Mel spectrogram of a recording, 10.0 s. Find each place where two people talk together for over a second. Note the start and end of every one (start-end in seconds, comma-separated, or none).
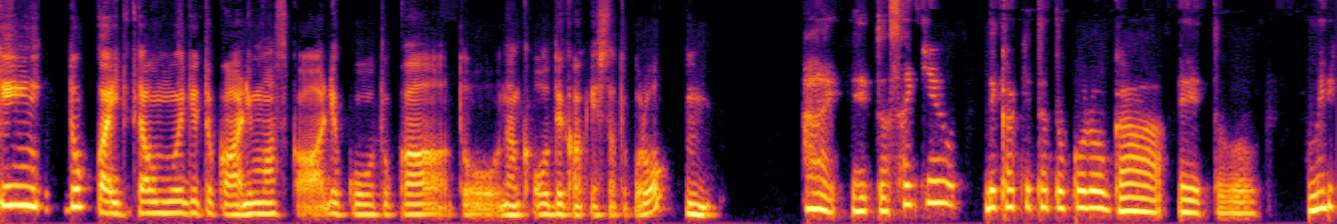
none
